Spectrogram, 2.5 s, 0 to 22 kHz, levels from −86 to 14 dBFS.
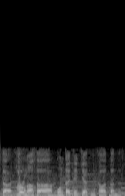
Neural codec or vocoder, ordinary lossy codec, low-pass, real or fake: none; none; 5.4 kHz; real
